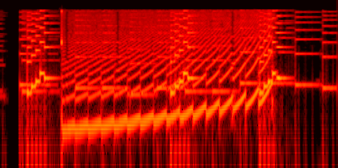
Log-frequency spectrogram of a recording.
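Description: Playful background music: a note slides steadily upward in pitch for about a second and a half, then short stepping notes resume near the end.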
